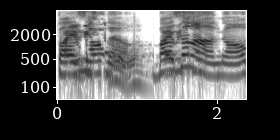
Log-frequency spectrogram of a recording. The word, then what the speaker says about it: Balzano: It's Balls. Balzano. There's like no P in it. I don't even know where you were getting a P. I don't know. I can't talk. Balzano.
